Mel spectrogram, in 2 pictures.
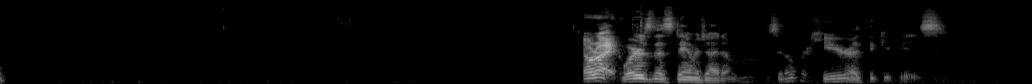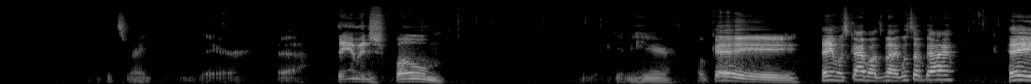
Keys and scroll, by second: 6.5-9.6 typing, 11.0-12.1 typing, 16.4-18.0 typing.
